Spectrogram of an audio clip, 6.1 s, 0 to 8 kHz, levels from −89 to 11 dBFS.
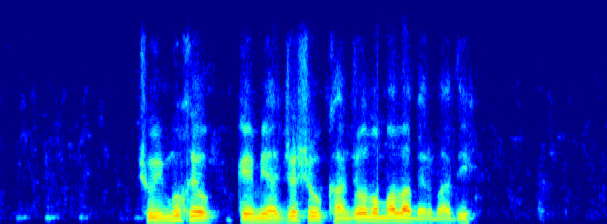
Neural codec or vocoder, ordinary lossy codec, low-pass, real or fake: none; Opus, 16 kbps; 7.2 kHz; real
